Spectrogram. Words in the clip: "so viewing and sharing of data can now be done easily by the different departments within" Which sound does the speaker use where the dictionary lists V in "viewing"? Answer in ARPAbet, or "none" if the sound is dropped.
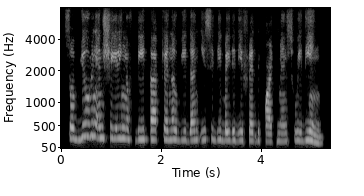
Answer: B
